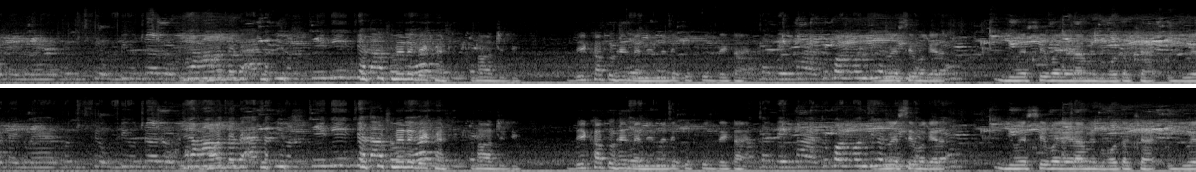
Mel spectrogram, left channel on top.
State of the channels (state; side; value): normal; both; correlation 0.84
